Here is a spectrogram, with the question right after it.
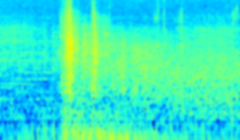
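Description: Naval guns firing high-explosive shells in the naval strategy game Ultimate Admiral Dreadnoughts boom twice in quick succession, followed by a lingering low rumble over a steady background hum.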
